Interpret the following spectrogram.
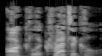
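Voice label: "ochlocratical", English, British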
